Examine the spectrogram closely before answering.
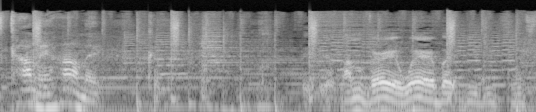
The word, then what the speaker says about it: Kamehameha: It's Kamehameha.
